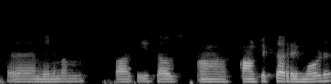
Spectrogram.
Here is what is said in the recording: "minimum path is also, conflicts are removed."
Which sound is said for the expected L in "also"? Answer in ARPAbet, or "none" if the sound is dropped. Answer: none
